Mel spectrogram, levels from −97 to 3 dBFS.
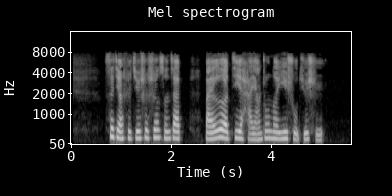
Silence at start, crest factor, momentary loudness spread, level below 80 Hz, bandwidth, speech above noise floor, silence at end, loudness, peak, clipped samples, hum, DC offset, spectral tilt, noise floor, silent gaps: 0.7 s; 18 dB; 8 LU; -68 dBFS; 8.2 kHz; 38 dB; 0.6 s; -26 LUFS; -8 dBFS; under 0.1%; none; under 0.1%; -3.5 dB/octave; -63 dBFS; none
